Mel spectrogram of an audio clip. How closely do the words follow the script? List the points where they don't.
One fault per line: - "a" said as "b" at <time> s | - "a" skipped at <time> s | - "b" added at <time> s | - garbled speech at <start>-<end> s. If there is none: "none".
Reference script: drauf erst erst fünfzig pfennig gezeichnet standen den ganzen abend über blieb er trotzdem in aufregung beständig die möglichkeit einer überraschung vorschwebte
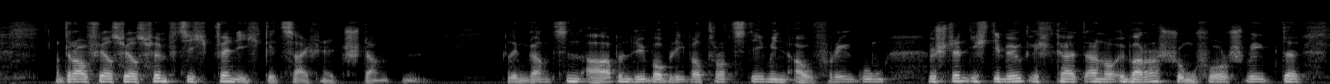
none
